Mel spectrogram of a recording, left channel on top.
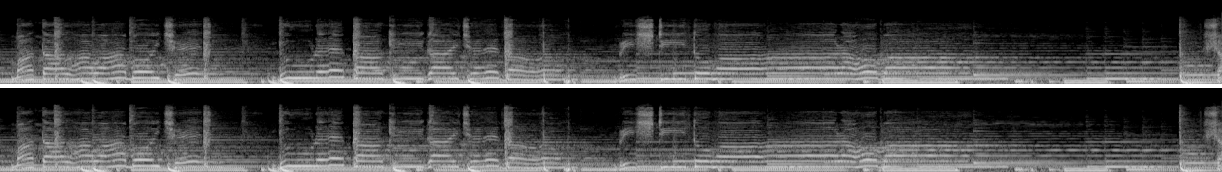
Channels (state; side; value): normal; both; correlation 0.90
